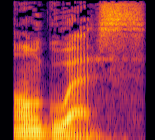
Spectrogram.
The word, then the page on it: angoisse: francais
